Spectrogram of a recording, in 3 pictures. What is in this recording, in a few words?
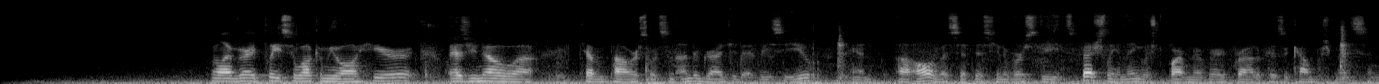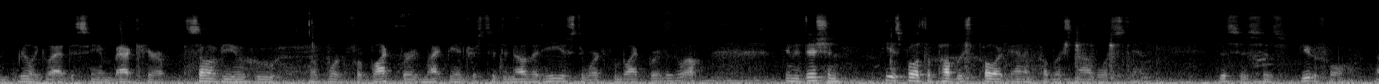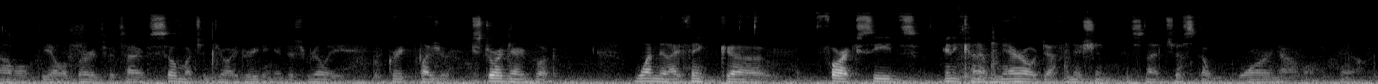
conversation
